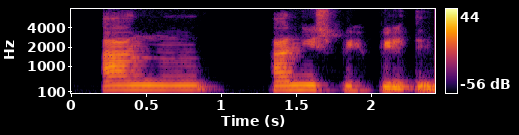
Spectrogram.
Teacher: Es un sonido nasal, como que se nos tapa la nariz entre la A, entre la N y la I.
